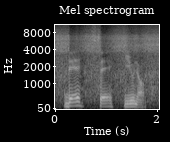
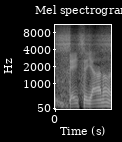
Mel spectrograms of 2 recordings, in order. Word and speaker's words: desayuno: I've been here for 5 months now, and I'll mispronounce it constantly. Like desayana, it's like, no, desayuno. It's spelled like that. Desayuno, breakfast. And think about it this. They say you know. That's how I remember it. They say you know. They say you know. Breakfast.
